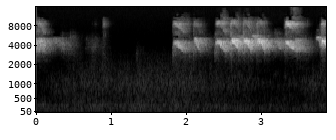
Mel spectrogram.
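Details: White-eye in warm, very humid weather giving faint chirps at first, then louder bursts of high twittering song in the second half over low background noise.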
